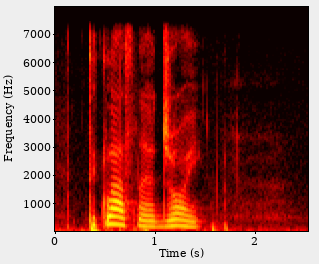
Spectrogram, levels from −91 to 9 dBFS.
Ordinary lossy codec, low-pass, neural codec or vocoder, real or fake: none; 7.2 kHz; none; real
